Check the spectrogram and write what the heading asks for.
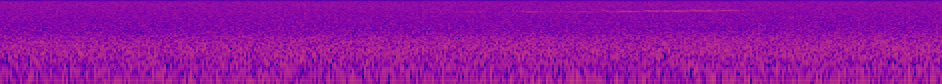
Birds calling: Golden-crowned Kinglet (Regulus satrapa)

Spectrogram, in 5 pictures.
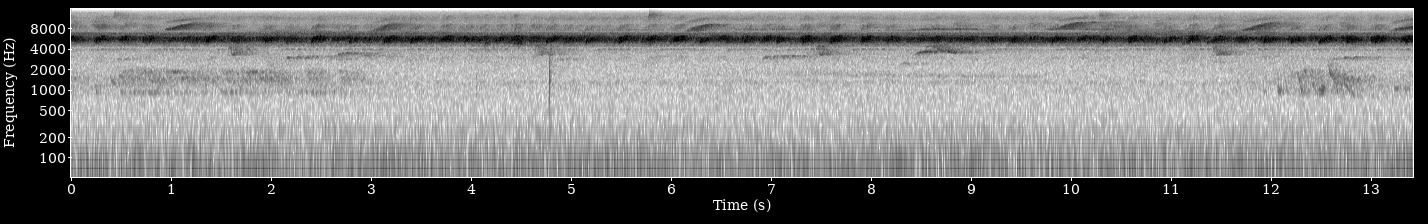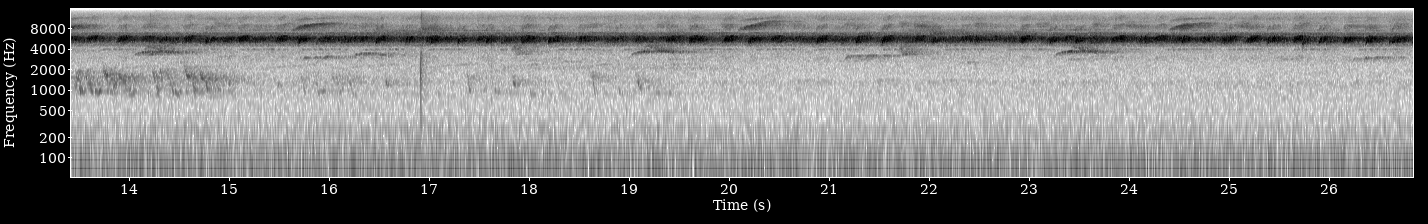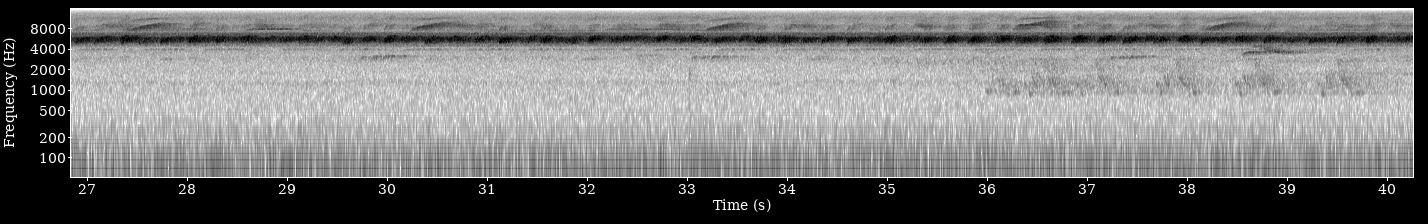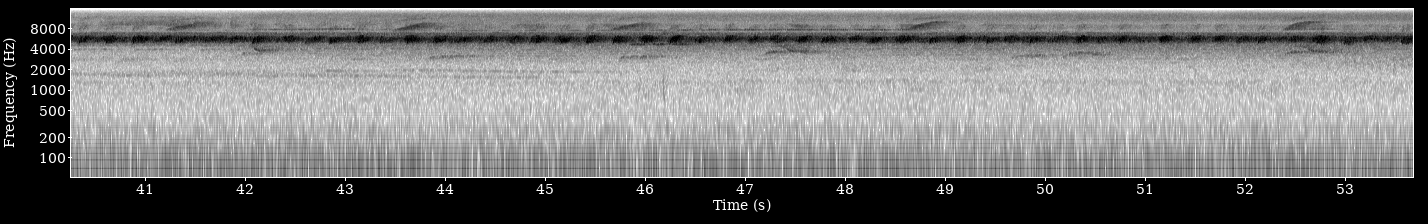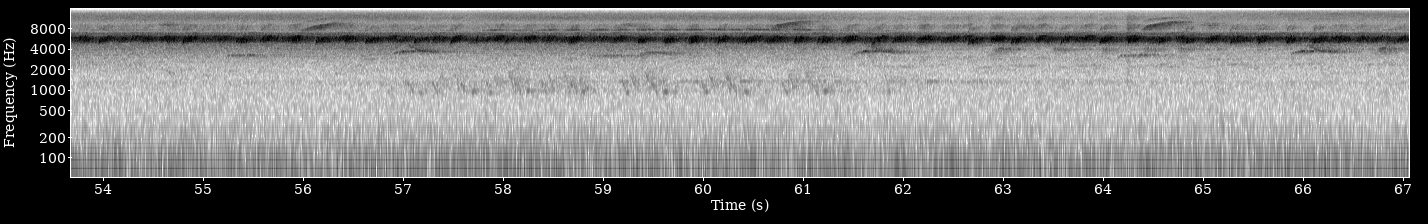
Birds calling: unidentified bird
Screaming Piha (Lipaugus vociferans)
Black-faced Antthrush (Formicarius analis)
Piratic Flycatcher (Legatus leucophaius)
Fasciated Antshrike (Cymbilaimus lineatus)
Gray Antwren (Myrmotherula menetriesii)
Buff-throated Woodcreeper (Xiphorhynchus guttatus)
Thrush-like Wren (Campylorhynchus turdinus)
Pygmy Antwren (Myrmotherula brachyura)

